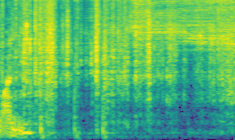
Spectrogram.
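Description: Clear plastic bag crinkling as it is handled and pulled open, a run of small irregular crackles.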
